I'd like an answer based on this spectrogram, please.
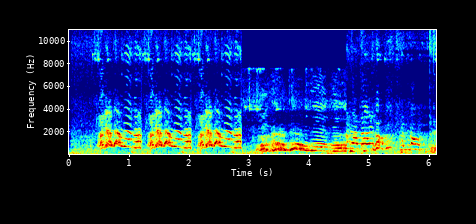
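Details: Roger, a pet Doberman, at home while a visiting kid plays a game with him: a run of short, harmonic barks or yips about every 0.6 seconds, overlapped by human voices in a room.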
